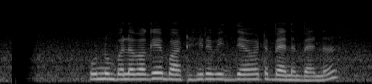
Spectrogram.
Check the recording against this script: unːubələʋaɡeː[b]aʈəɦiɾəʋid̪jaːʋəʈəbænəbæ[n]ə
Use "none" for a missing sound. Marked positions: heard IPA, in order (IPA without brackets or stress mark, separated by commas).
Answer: b, n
